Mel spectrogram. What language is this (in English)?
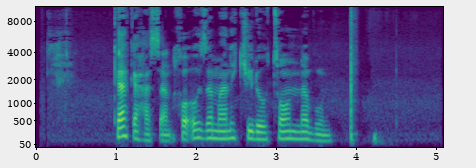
Central Kurdish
